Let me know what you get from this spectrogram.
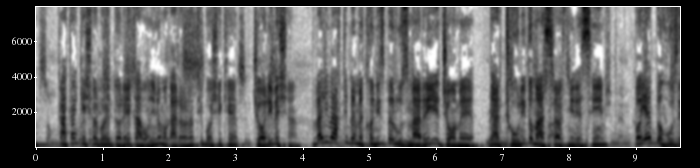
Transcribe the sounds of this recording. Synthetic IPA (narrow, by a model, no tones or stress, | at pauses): ɢ̥æt̪ʰæncʰe̞ʃvæɾbɒːjæd̪̚ːɒːɾɒːjeɣævɒːniːno̞moɣæ̰rːaɾɒːt̪ʰiːbɒːʃe̞cʰe̞d͡ʒɒːɾiːbe̞ʃæ̰n | væliːvæqt̪ʰiːbe̞me̞kʰɒːnizme̞ɾuːzmærːe̞jed͡ʒɒːmed̪æɾt̪ʰoliːd̪o̞mæsɾæfmiːɾe̞siːm | b̥ɒːjæd̪̚beɦoːze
